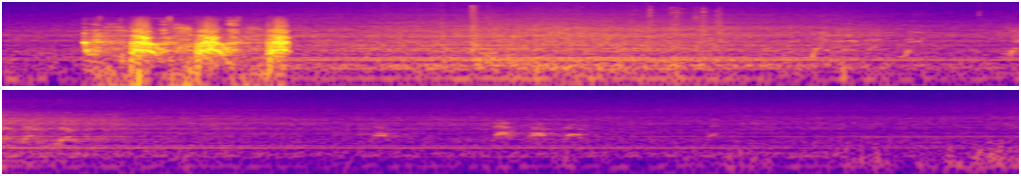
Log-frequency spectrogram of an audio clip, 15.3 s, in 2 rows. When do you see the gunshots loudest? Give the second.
4 s.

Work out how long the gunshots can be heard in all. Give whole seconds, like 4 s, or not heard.
2 s.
